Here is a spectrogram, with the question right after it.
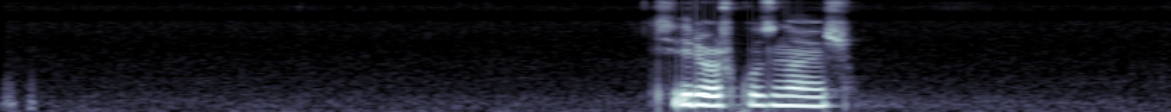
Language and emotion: Russian, neutral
